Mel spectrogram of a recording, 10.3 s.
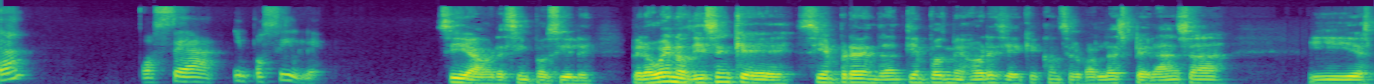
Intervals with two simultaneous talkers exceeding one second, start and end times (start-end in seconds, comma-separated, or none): none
